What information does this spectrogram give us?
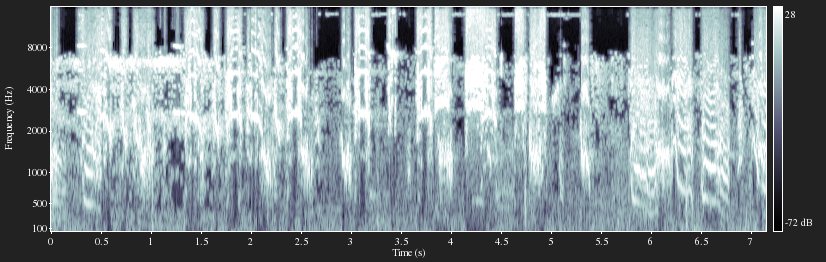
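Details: Calls of a female black francolin meant to lure other francolins quickly: shrill, rasping notes with wavy harmonics, bunched in fast clusters about two per second, some overlapping, with a continuous hiss beneath.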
